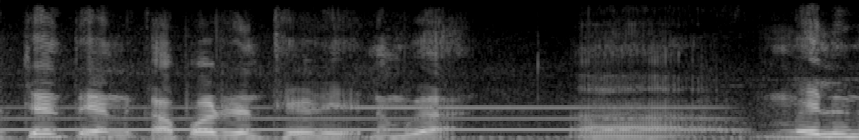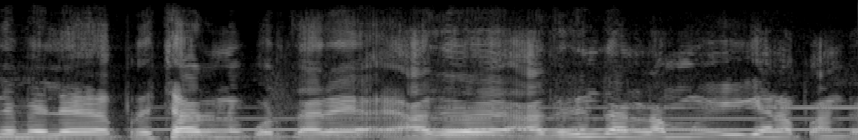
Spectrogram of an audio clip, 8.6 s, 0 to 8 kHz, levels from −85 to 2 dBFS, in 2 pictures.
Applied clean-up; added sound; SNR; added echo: none; Wind instrument, woodwind instrument; 11 dB; none.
